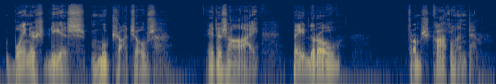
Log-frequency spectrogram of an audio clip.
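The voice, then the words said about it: Sean Connery's Scottish voice attempting Mexican. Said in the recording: “Sean plays an important and powerful Moroccan sheik... who knew there was a Scottish sheik?... Mexican, something from Mexico... he never changes”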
